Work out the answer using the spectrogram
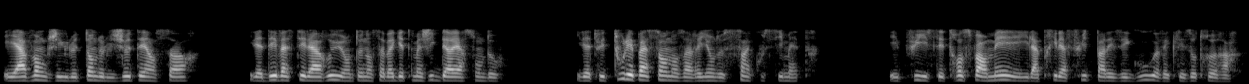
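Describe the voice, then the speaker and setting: A woman narrating an audiobook in an even, measured reading, in a dull, muffled recording. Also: on the low side. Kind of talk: scripted narration.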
